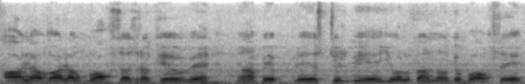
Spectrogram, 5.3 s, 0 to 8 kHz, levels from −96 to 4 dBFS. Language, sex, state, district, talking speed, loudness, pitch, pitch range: Hindi, male, Haryana, Rohtak, 150 wpm, -13 LUFS, 160 Hz, 155-165 Hz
